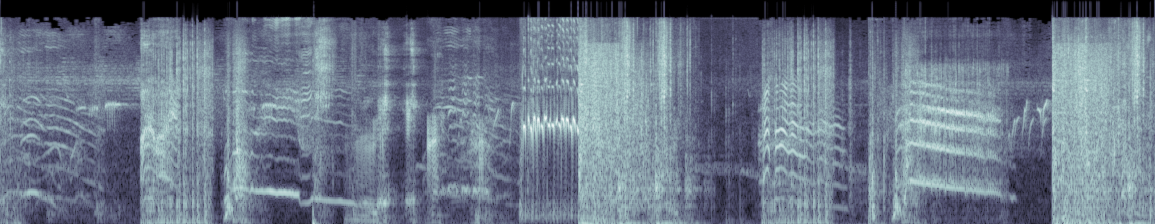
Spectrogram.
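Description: Cartoon birds squawk as they fly through the air.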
